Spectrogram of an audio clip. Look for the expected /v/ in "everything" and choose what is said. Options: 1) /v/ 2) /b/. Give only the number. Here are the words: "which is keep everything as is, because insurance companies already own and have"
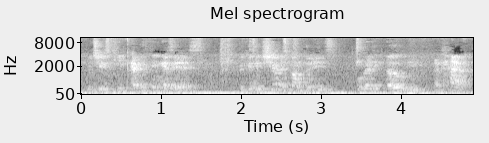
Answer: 1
